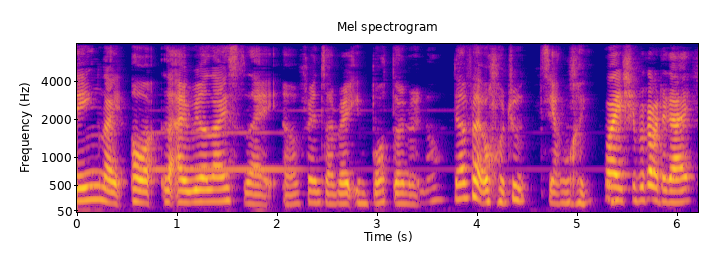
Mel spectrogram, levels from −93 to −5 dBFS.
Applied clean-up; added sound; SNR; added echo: classical method log-MMSE.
